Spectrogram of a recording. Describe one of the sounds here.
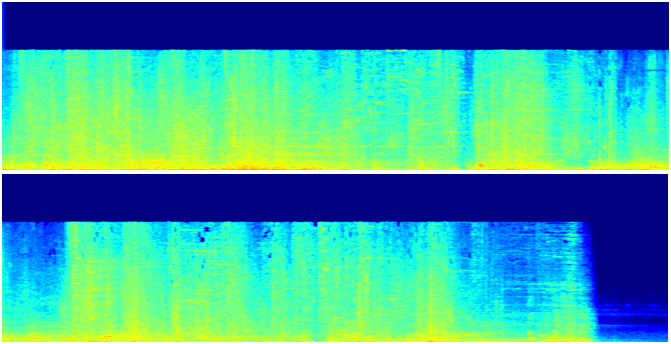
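Video game spell effects crackle and blast during a fight.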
